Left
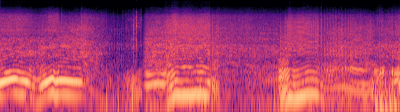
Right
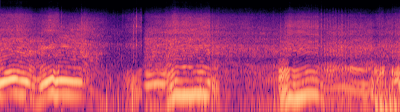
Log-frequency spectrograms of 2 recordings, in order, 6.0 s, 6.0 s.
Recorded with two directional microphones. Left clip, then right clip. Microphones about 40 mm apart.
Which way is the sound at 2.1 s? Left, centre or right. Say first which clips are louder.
Left 2 dB; left.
